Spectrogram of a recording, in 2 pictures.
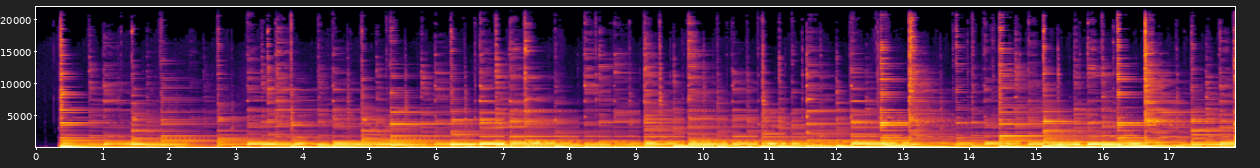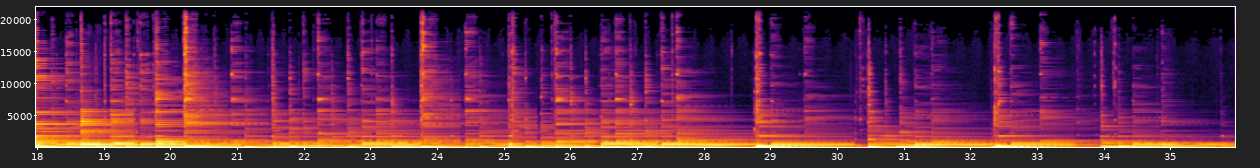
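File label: walnut acoustic guitar; langejans custom w 6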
